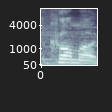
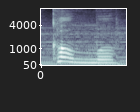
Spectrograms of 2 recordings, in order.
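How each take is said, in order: First: It is said with a plain English accent. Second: It is said with a stronger Italian accent. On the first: The speaker calls it wrong. "That didn't sound Italian enough" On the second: The speaker calls it right. "that's better"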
